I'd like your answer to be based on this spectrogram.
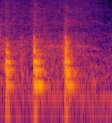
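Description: Three knocks on a buried wooden structure with a mortise and tenon joint inside a cave. Each knock is short and dry with a mid-pitched tone and almost no ring. The sound shows the structure is wood, not rock.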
